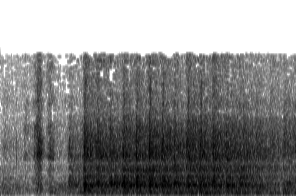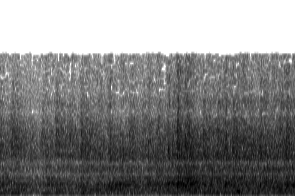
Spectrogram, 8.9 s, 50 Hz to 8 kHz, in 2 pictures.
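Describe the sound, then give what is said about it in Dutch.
A loud, chaotic din of many drums and pot lids being banged at once during a 15-second noise-making exercise, a dense clattering wall of metallic hits that starts abruptly after a brief quieter moment and keeps going. “Nu leg je eerst even je trommel en je pannendeksel onder de stoel en dan ga je lekker zitten.”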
